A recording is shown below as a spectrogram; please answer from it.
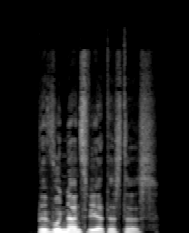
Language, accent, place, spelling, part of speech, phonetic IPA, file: German, Germany, Berlin, bewundernswertestes, adjective, [bəˈvʊndɐnsˌveːɐ̯təstəs], De-bewundernswertestes.ogg
- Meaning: strong/mixed nominative/accusative neuter singular superlative degree of bewundernswert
